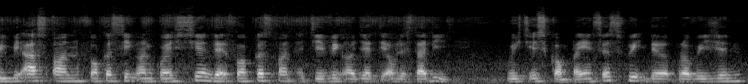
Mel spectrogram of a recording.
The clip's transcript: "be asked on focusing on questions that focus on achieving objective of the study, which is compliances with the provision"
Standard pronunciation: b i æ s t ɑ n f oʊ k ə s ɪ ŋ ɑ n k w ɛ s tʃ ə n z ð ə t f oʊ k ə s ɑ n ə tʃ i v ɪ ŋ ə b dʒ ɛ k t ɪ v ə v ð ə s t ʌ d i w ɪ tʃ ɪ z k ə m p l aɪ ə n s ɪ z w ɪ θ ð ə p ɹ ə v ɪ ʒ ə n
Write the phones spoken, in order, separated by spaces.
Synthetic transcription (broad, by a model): b i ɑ s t ɑ n f oʊ k ə s ɪ ŋ ɑ n k w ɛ s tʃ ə n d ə t f oʊ k ə s ɑ n ə tʃ i v ɪ ŋ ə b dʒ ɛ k t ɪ ə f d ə s t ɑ d i w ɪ tʃ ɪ s k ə m p l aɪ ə n s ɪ s w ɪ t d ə p ɹ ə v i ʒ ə n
